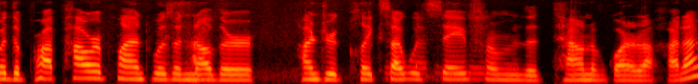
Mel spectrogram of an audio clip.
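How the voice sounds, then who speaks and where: A woman with a French accent talks at a fairly quick pace, in a dry, close sound with no echo. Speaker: conference interpreter. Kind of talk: podcast interview. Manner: halting, many false starts.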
